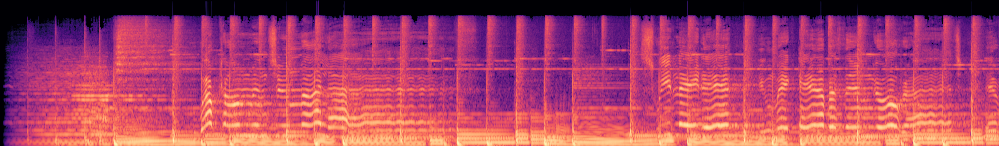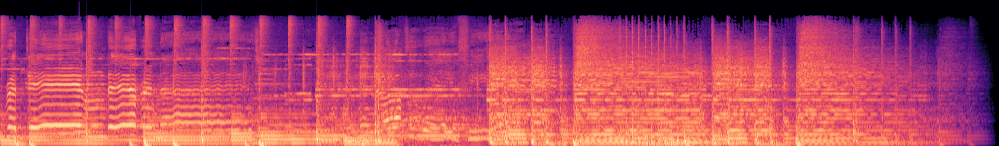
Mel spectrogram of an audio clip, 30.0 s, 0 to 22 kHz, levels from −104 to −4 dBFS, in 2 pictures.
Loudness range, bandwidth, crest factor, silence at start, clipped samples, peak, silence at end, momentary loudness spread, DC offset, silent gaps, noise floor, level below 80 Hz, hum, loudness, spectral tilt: 3 LU; 14 kHz; 14 dB; 0.4 s; under 0.1%; 0 dBFS; 0.7 s; 6 LU; under 0.1%; none; -49 dBFS; -24 dBFS; none; -15 LUFS; -5.5 dB/octave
